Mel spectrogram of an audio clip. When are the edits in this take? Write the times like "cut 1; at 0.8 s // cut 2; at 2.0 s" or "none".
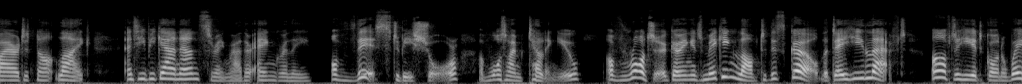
cut 1; at 3.2 s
